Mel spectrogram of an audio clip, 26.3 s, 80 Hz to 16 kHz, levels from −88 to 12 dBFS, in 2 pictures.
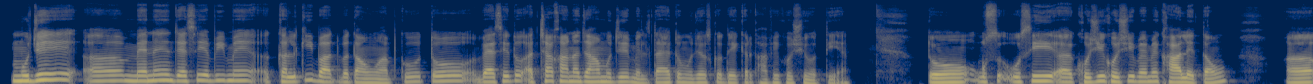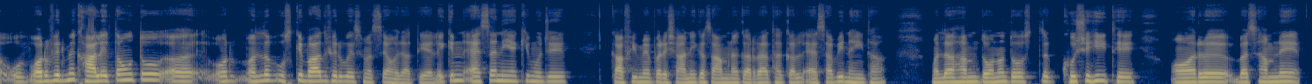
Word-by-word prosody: मुझे 215 +5 +5 0.2
अ, 190 +1 0
मैंने 190 +2 +2
जैसे 190 +2 0
अभी 200 +1 -1
मैं 195 -1 -1 0.3
कल 165 -1 +3
की 220 - -3
बात 160 -4 +1
बताऊँ 135 -4 -2
आपको 160 +8 -5
तो 175 - 0 0.4
वैसे 155 +2 +1
तो 195 - -2
अच्छा 185 -1 -2
खाना 175 -1 0
जहाँ 160 0 +2
मुझे 160 0 -1
मिलता 125 0 -4
है 140 - 0
तो 145 +1 -5
मुझे 135 -1 -3
उसको 135 +1 -5
देखकर 130 0 -5
काफ़ी 125 0 -7
खुशी 120 -1 -6
होती 110 +2 -7
है। 120 -1 -10 0.8
तो 140 - +4 0.5
उस 160 +4 -5
उसी 170 -2 +1
खुशी-खुशी 170 +2 +1
में 165 - +1
मैं 170 +1 0
खा 150 -3 +3
लेता 135 -2 +1
हूँ। 150 +6 -1 0.6
अ, - - -2
उ 145 +4 +1
और 175 +1 +6
फिर 200 -1 +4
मैं 225 +3 +2
खा 185 -4 +6
लेता 185 +3 +4
हूँ 220 +1 +3
तो 225 -1 +4
अ, 170 -1 +1 0.2
और 175 0 -1
मतलब 195 +4 0
उसके 190 +3 -1
बाद 180 -1 +4
फिर 185 -1 0
वोही 170 -1 0
समस्या 145 -2 -5
हो 125 - -2
जाती 120 0 -5
है 125 - -2
लेकिन 195 +9 -2
ऐसा 170 +1 -1
नहीं 190 -1 +1
है 185 - -2
कि 185 +1 -7
मुझे 170 -1 -2 0.5
काफ़ी 145 +1 0
मैं 155 0 -2
परेशानी 140 -1 -1
का 150 - -1
सामना 135 -1 -1
कर 130 -2 -1
रहा 140 +1 0
था 140 - -2
कल 140 +1 -2
ऐसा 130 +3 -2
भी 165 +3 -1
नहीं 140 -3 -1
था। 135 +1 -6 0.5
मतलब 155 +2 +3
हम 155 +1 +2
दोनों 150 +2 +2
दोस्त 165 +1 -1 0.2
खुश 175 +2 0
ही 190 +1 +2
थे 160 -1 0 0.5
और 150 +1 +4 0.3
बस 155 0 -1
हमने, 160 +1 +1
160 Hz, 195 wpm, -23 LUFS, 140-185 Hz, 0.8 s, और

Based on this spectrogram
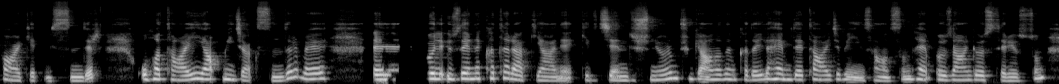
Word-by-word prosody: fark 185 -6 -2
etmişsindir. 160 0 -2 0.4
O 230 +1 +1
hatayı 225 -2 +3
yapmayacaksındır 235 - +1
ve, 255 +2 +2 0.5
eee, 225 0 +8 0.4
böyle 260 -1 +6
üzerine 260 +1 +3
katarak 265 -8 0
yani 185 +11 -2
gideceğini 190 -1 -2
düşünüyorum. 210 +8 -1
Çünkü 270 -3 -3
anladığım 230 0 +1
kadarıyla 215 +3 0
hem 235 -3 +2
detaycı 215 +1 -1
bir - - 0
insansın 165 - -2
hem 230 -3 +1
özen 205 -1 -1
gösteriyorsun 200 - -2
220 Hz, 130 wpm, -20 LUFS, 190-245 Hz, 0.5 s, eee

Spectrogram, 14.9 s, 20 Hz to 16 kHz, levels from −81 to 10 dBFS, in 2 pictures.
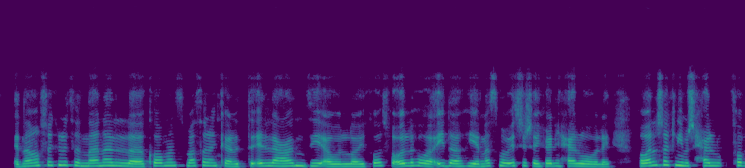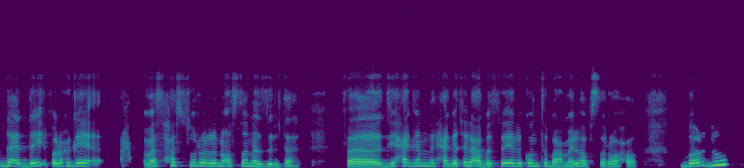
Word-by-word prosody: إنما 250 +7 -1
فكرة 325 0 -2
إن 260 -2 -1
أنا 265 -4 +2
الcomments 290 +4 -2
مثلًا 280 +1 -2
كانت 230 -5 -3
تقل 260 +2 +2
عندي، 260 -1 +1
أو 220 0 +2
اللايكات 225 +6 0
فأقول 275 -1 +2
هو 275 -4 +1
إيه 240 +3 +1
ده؟ 250 -2 +2
هي 240 -1 +2
الناس 260 +4 -4
ما 275 - +2
بقتش 275 +2 0
شايفاني 255 -1 -1
حلوة 245 -2 +1
والّا 210 -1 -2
إيه؟ 215 - -8 0.3
هو - - +5
أنا 295 - +2
شكلي 340 -3 +1
مش 280 +2 -2
حلو؟ 280 0 -2
فأبدأ 275 -3 +1
أتضايق، 260 +4 0
فاروح 275 +2 +3
جاية 275 +1 +3 0.3
ح - - -17 0.2
ماسحة 270 +6 0
الصورة 295 -2 -1
اللي 265 0 +3
أنا 255 - -1
أصلًا 280 -1 -3
نزلتها. 225 +2 -1 0.4
فدي 215 +1 +3
حاجة 285 0 -2
من 275 -2 -2
الحاجات 250 +2 -1
العبثية 245 -1 +2
اللي 260 -1 +1
كنت 270 +1 -1
باعملها 225 +1 0
بصراحة. 235 0 -3 0.4
برضه 295 - +3
260 Hz, 195 wpm, -23 LUFS, 240-285 Hz, 0.4 s, هو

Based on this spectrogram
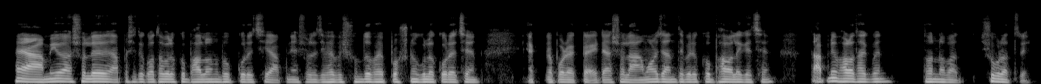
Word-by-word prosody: হ্যাঁ 135 -4 +6
আমিও 130 +4 +3
আসলে 130 +1 +2 0.2
আপনার 115 +1 -7
সাথে 120 +1 -3
কথা 120 - -1
বলে 120 0 +3
খুব 125 -3 -2
ভালো 115 0 +3
অনুভব 120 0 -1
করেছি। 115 0 -2
আপনি 115 - -9
আসলে 110 0 -4
যেভাবে 110 0 0
সুন্দরভাবে 120 -1 +1
প্রশ্নগুলা 120 0 +1
করেছেন 115 0 +1 0.6
একটার 110 - -5
পর 115 - +2
একটা, - - -4
এটা 105 +1 -2
আসলে 110 0 -1
আমারও 120 +4 +1
জানতে 115 0 0
পেরে 115 0 +1
খুব 120 - +1
ভালো 120 -1 +4
লেগেছে। 115 0 -1 0.4
তো - - -23
আপনিও 150 +1 +2
ভালো 135 0 +6
থাকবেন। 130 0 0 0.4
ধন্যবাদ। 115 -5 0 0.3
শুভরাত্রি। 120 - 0
115 Hz, 195 wpm, -25 LUFS, 115-125 Hz, 0.6 s, হ্যাঁ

